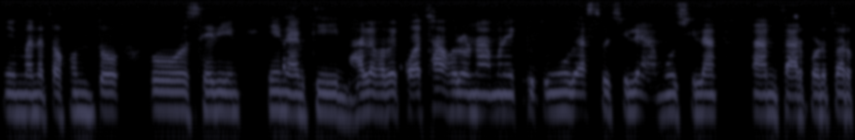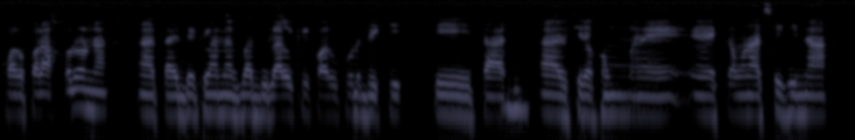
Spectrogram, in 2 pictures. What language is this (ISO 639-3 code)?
ben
